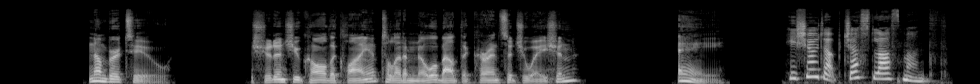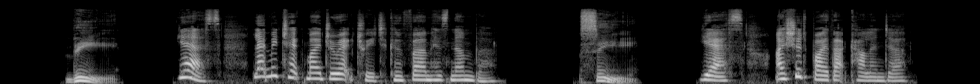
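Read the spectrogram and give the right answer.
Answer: B: Yes, let me check my directory to confirm his number.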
